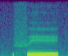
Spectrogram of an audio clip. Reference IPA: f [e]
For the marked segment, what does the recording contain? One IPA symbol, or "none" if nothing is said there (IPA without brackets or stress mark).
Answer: e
